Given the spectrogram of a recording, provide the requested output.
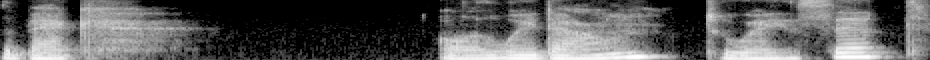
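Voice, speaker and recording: A woman with a Danish accent speaks very slowly in a very deep, low voice with lively intonation. Her tone is dark, mellow and somewhat breathy. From Denmark. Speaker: spiritual teacher. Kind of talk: guided meditation; webinar talk. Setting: live stream webinar. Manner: halting.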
